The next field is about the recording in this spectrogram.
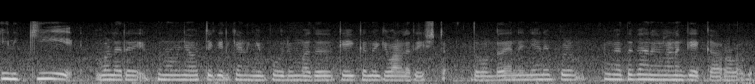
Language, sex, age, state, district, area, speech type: Malayalam, female, 18-30, Kerala, Thrissur, rural, spontaneous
